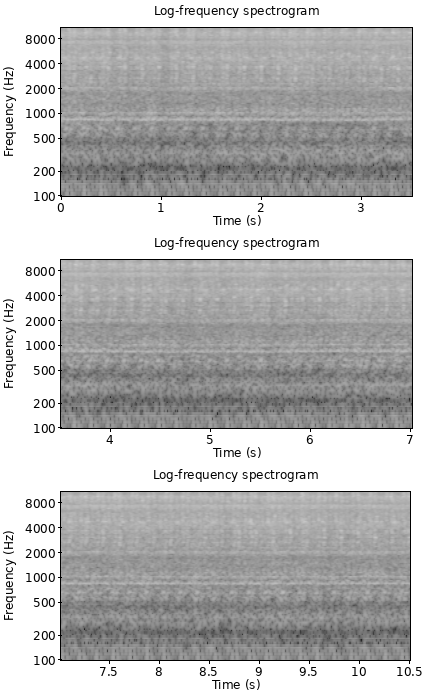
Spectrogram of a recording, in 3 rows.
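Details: 2002 Subaru WRX STi, warm idle, oil temperature 85°C, oil pressure 1.8 bar, ambient 21°C, 800 km after a short block replacement: faint, loosely regular tapping about three per second underneath; knocking of unknown cause.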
